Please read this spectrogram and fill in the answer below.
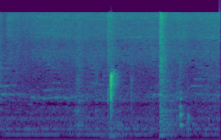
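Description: A spoon clicking once against a cereal bowl about a second in, over faint room noise.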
